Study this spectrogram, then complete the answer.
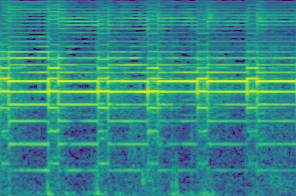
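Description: A fire alarm siren blares from a basic fire alarm control panel after a manual trigger, a loud piercing tone pulsing in a steady repeating rhythm about twice per second, close and uninterrupted.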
